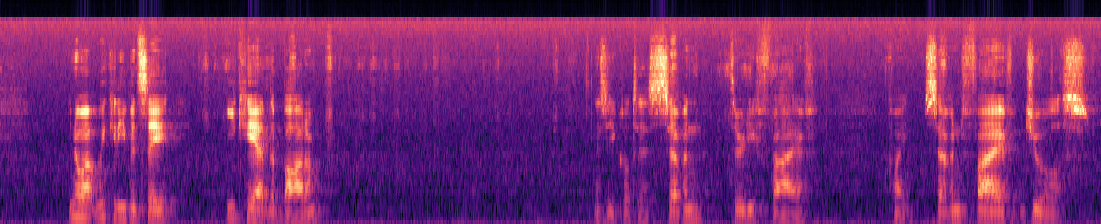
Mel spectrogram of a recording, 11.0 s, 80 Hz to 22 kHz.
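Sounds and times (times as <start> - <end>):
marker scratching on paper: 2.0 - 5.8, 7.0 - 7.8.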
